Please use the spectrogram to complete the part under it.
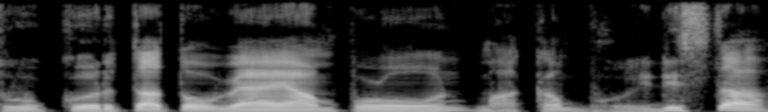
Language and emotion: Goan Konkani, fearful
